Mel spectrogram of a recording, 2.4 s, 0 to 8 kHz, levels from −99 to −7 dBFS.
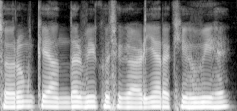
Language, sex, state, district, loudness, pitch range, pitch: Hindi, male, Jharkhand, Ranchi, -10 LUFS, 120-130 Hz, 125 Hz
